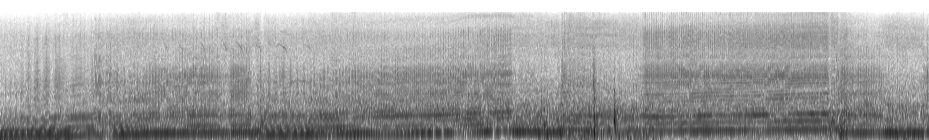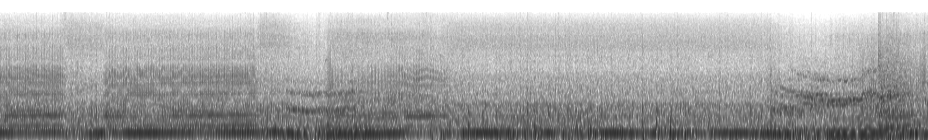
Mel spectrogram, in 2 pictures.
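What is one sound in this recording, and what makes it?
A car engine revs up and down through gear changes.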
